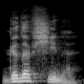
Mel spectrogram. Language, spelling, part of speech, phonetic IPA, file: Russian, годовщина, noun, [ɡədɐfˈɕːinə], Ru-годовщина.ogg
- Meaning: anniversary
